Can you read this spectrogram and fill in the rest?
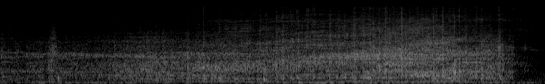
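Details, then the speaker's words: Seaboard Coast Line HO-scale switcher locomotive running on a layout: thin gritty grinding with a quick regular hammering tick about three times a second; cracked gear. "this does not seem to be the the happiest Seaboard Coast Line switcher there is but it's definitely got a bad year you can hear it hammering away as it runs"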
